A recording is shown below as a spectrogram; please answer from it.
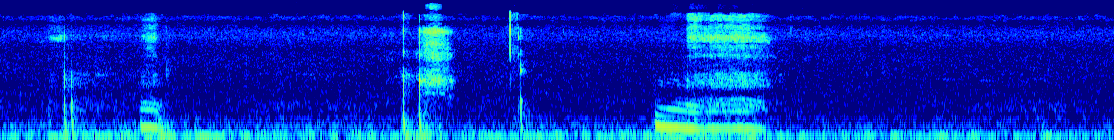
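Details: A domestic cat asleep, snoring indoors: a low steady rumble throughout, with a few brief, nasal, downward-sliding tones near the start and one longer wheezy whine a little past the middle.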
